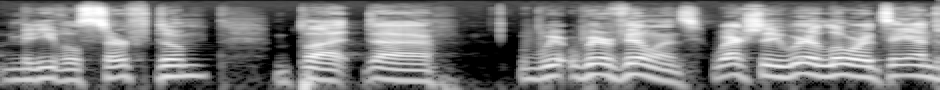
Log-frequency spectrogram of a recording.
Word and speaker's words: Villeins: series called Lords and villains it's pronounced the same but it's spelled differently because they're not bad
